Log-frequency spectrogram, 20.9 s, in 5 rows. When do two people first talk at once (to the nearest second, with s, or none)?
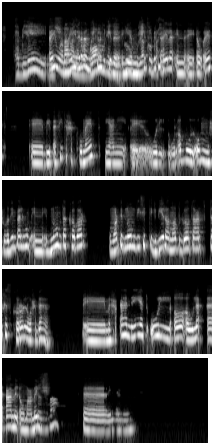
1 s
